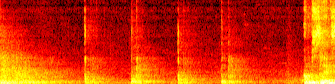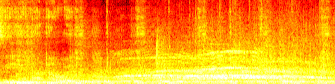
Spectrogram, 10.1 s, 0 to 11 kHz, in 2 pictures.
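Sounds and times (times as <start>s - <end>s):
heeled boots on wooden stage: 0.0s - 4.6s, 6.1s - 10.0s
music in a hall: 4.6s - 10.0s.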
